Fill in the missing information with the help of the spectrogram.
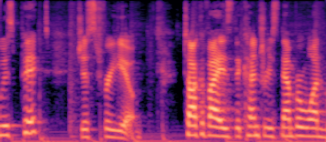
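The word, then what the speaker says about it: Tawkify: feel your best when meeting new people with tokify that's spelled t-a-w-k-i-f-y you'll feel confident that you're meeting someone special who is picked just for you talkify is the country's number one modern matchmaking service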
